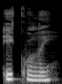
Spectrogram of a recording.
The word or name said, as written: equally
